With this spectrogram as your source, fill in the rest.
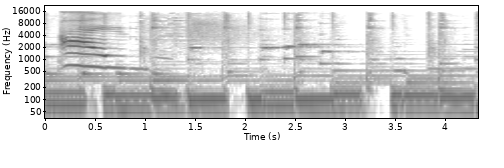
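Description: A cat meows once, a clear falling call near the start, over a bouncy jingling melody that keeps playing steadily afterward.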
